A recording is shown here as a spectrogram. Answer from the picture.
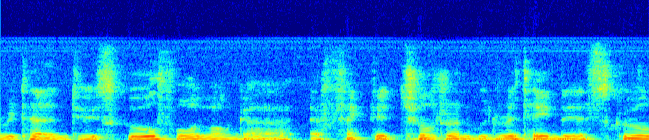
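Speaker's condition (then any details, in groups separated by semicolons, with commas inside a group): Motor neurone disease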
